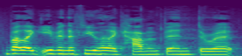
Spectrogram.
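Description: A woman's voice: mid-range voice, little pitch movement, fairly quick, fairly bright tone. A young woman from Canada co-hosting a podcast, chatting nervously with many "um"s and "like"s. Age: young adult. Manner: nervous, giggly, heavy use of like and um. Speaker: podcast co-host. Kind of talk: casual chat.

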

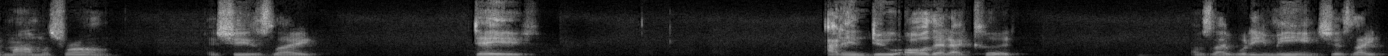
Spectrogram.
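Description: A man with a fairly low voice speaks earnestly and reflectively, close to tears at times. His speech comes through dry and close, with no room sound. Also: fairly bright tone, slightly rough, dry recording. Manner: earnest, reflective, repeats words when moved. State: emotional, near tears. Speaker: guest speaker. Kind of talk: emotional personal storytelling.

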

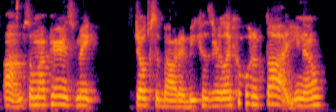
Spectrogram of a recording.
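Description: A woman's voice: medium pitch, fairly even intonation, quick pace, breathy edge, rough recording. A young woman from northern Mexico, a Spanish speaker, telling personal stories casually with lots of filler "like" and acted-out dialogue. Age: young adult. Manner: informal, heavy use of "like", quoting dialogue. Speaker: podcast participant.

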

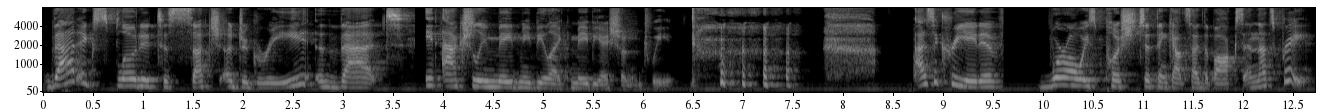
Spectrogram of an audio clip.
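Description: A woman's voice: mid-range voice, a little slow. Female interview guest, thirties, mid-range voice, candid and reflective. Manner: candid, reflective, lively storytelling. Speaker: guest, associate creative director. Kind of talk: casual interview chat.

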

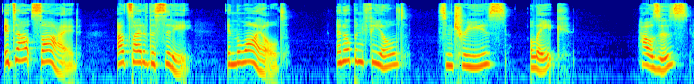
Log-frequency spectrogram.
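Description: A woman's voice: sits high, expressive, extremely slow, long pauses, darkish tone, voice pushed up, exaggerated voice. A woman voicing a polite, hesitant explorer lost in a strange city, in an audiobook story. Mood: earnest. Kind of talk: audiobook character dialogue.

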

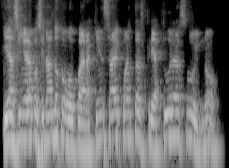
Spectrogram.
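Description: A man from Costa Rica, a programmer and course instructor, telling lively personal stories as a guest in a casual interview. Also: a little high, fairly quick. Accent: none, a neutral Spanish. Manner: lively anecdotal storytelling.

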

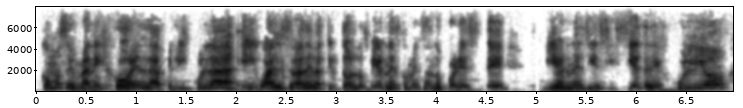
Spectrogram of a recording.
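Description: A woman's voice: high voice, moderate pace, a bit bright, lo-fi sound. A Mexican woman in her twenties, co-hosting a podcast and making an upbeat announcement to listeners. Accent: Mexican Spanish. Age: 20s. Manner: upbeat, inviting. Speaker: podcast co-host.

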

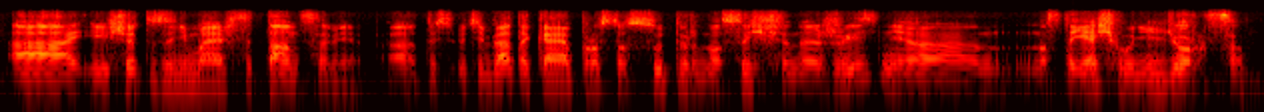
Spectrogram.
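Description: A man hosting a casual interview, asking long questions slowly with frequent hesitations. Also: mid-range voice, animated. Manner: slow, searching, frequent hesitations. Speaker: interview host.

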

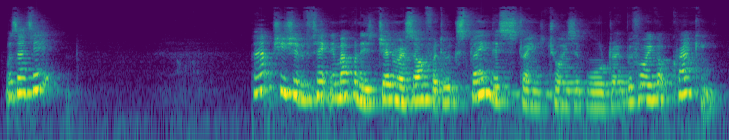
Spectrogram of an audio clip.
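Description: Female storyteller, wry and animated audiobook read, echoey room sound. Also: mid-range voice, brisk. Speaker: author reading own novel. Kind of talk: scripted audiobook narration of comic fiction. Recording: roomy echo, distant from mic.

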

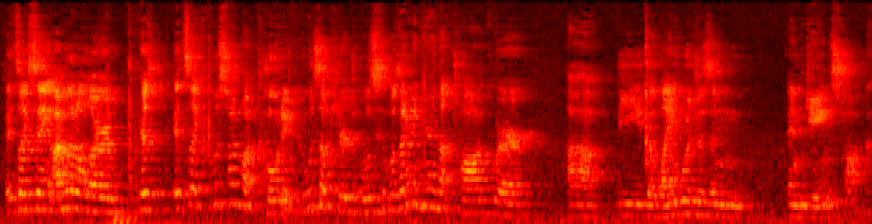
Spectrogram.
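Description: A man's voice: high-pitched, moderate pace, slight background noise. A man giving a casual, rambling conference talk, often correcting himself mid-sentence. His first language is Gujarati. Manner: chatty, rambling, self-correcting. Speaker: conference speaker. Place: large conference room. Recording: echoey hall, mic from far off.

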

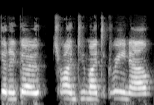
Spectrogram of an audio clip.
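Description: Chatty young woman, quick restarts. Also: a little high. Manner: animated, talks with frequent restarts and laughs. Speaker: guest. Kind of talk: casual conversation.

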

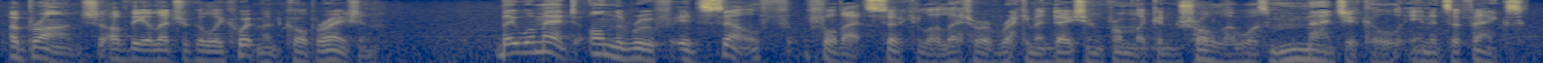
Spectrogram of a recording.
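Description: A man narrating a literary novel as a dramatized audiobook. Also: fairly low pitch. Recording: clear background noise.

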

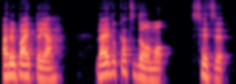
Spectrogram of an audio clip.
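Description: A man's voice: fairly high pitch, moderate pace, a bit bright. A man reading scripted third-person narration for a self-made audio drama.

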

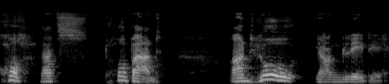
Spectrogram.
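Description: An actor playing a polite, fussy, apologetic clock repairman in a radio drama, with a husky, hesitant, formal delivery. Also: mid-range voice, sing-song, slow, a bit bright, full character voice. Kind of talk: vintage radio drama acting.

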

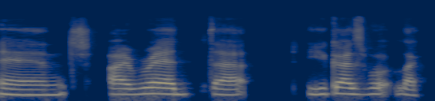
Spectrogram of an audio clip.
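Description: A woman's voice: mid-range voice, little pitch movement, takes it slowly. A woman in her thirties hosting a casual chat over a remote call, talking easily with frequent ums and light laughs. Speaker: podcast host.

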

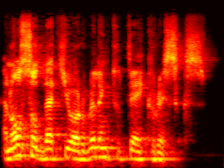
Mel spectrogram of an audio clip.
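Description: A man's voice: a little high, brisk, darkish tone. Belgian-born man, thoughtful professor. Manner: thoughtful, explains step by step with frequent "uh". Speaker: professor of entrepreneurship. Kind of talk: podcast interview answers.

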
